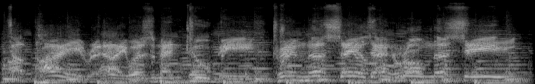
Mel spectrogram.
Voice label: pirate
